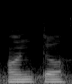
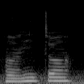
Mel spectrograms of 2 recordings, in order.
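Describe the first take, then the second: First: Said in the usual way. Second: "honto" echoed much higher, in a put-on voice; playful high "honto"; high repeat. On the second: Shown as a demonstration.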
